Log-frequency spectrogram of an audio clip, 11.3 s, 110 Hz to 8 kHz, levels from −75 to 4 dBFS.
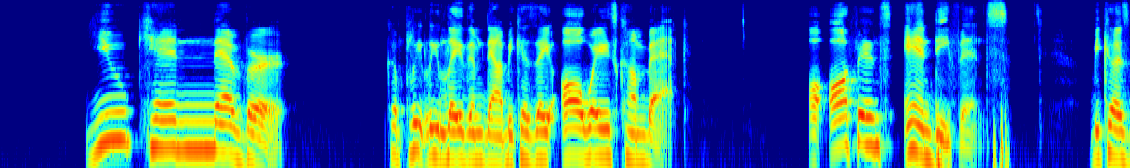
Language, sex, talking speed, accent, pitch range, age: English, male, 85 wpm, American, 145-190 Hz, 20-39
